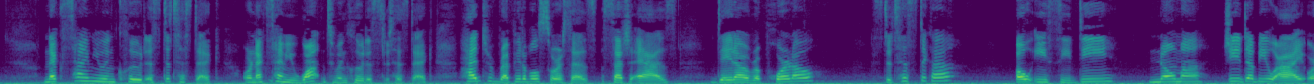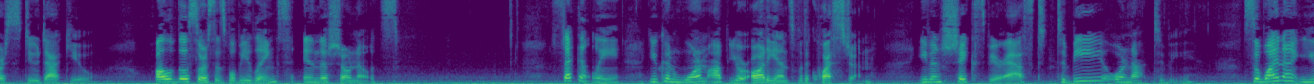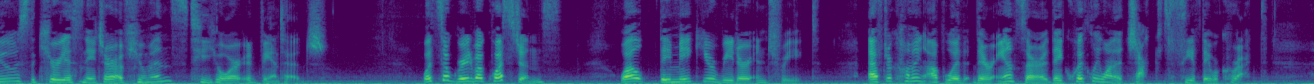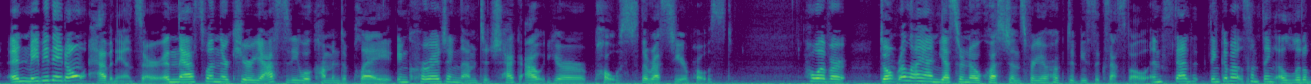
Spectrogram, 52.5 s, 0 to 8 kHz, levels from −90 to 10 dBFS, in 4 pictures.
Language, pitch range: English, 200-280 Hz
